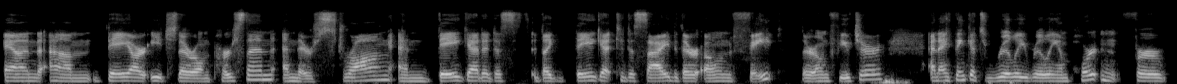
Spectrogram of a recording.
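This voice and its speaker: A woman's voice: sits low, unhurried, fairly bright tone, dry recording. A woman speaking as a podcast panelist in a casual, earnest discussion, making her points thoughtfully and with emphasis. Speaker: podcast panelist on a book series team.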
